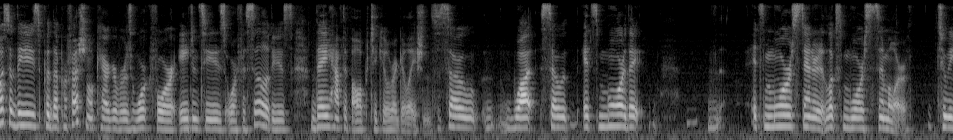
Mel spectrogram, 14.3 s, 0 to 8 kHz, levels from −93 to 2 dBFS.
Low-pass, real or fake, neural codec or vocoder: 7.2 kHz; real; none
